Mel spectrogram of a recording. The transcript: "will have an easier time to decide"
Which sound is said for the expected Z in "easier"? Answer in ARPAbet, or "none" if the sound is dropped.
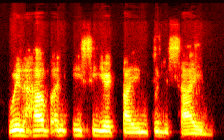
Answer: S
